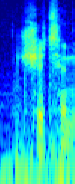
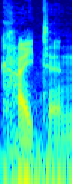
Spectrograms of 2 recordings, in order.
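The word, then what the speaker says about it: chitin: of uh head-on fight chitt armor or kiten as it's supposed to be pronounced wow plus 10 production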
